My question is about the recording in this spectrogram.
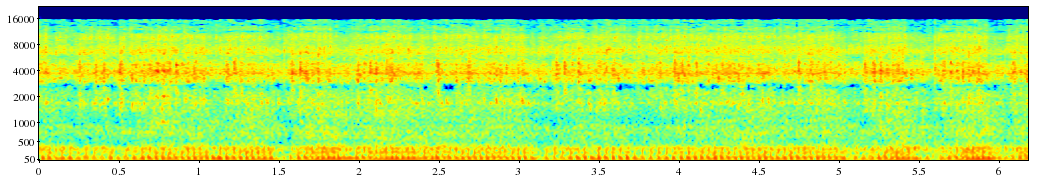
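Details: Volvo 940 turbo warming up on cold start: uneven lumpy idle with wavering low rumble and hiss over the top; rough cold-start idle, cause unknown.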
